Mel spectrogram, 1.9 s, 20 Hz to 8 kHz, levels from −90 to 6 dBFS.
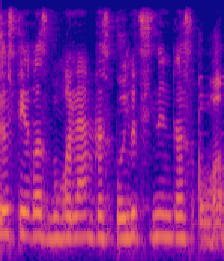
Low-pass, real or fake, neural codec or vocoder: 7.2 kHz; fake; codec, 44.1 kHz, 1.7 kbps, Pupu-Codec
